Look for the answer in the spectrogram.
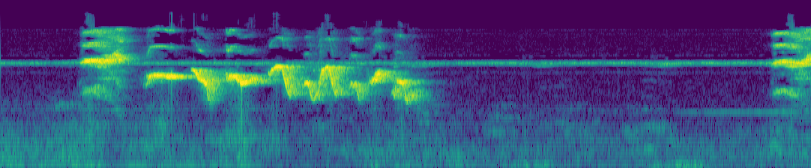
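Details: Oriental magpie-robin lure song meant to call wild birds and stir other birds into morning singing: a loud two-second burst of rapid, varied warbling and sharp high whistles. A new phrase begins near the end, over a steady high electronic whine.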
